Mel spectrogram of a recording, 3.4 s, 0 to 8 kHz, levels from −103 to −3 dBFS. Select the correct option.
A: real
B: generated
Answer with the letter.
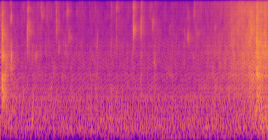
B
